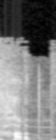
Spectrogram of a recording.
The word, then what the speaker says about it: Hurt: ¿Cómo se pronuncia Hurt? – Hurt. – Hurt es corazón. – Como John Hurt, claro.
